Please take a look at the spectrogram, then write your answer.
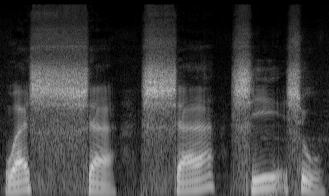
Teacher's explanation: karena makhraj huruf shin itu keluarnya dari tengah lidah, bukan dua bibir.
